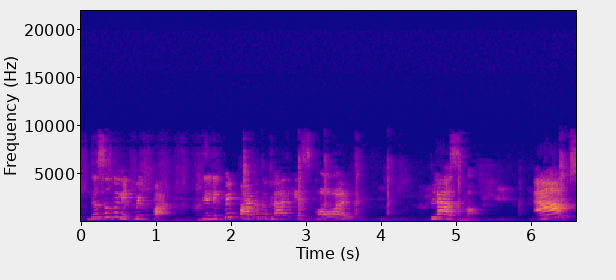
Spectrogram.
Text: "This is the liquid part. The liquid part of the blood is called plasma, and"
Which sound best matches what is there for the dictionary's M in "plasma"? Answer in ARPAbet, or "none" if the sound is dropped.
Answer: M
